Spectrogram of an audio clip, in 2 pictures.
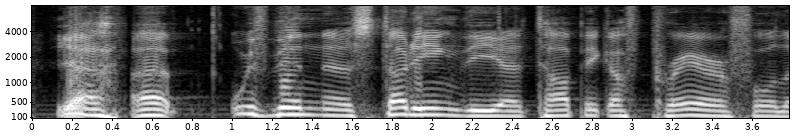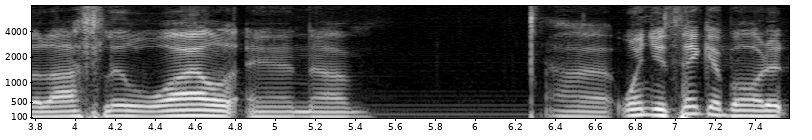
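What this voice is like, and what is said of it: French accent, sore-throated voice. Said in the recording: “I have a cold ... a sore throat and a French accent”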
